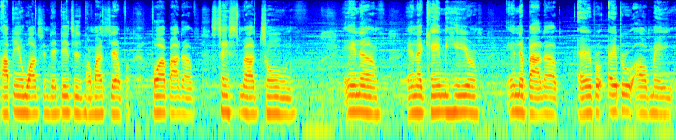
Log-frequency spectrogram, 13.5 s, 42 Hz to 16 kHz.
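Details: Post-stroke speech impairment in a man who had a stroke at age 23, described as an aneurysm, after a tremendous recovery.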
